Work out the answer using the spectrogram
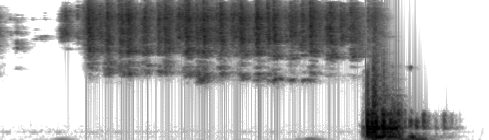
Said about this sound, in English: And I roll off the dice.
